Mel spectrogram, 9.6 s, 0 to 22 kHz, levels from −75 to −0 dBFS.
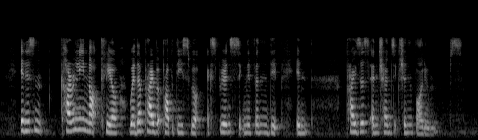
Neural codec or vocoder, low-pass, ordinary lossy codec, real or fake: none; 7.2 kHz; none; real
